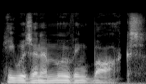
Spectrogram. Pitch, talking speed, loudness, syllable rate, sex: 90 Hz, 245 wpm, -14 LUFS, 5.1 syllables/s, male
